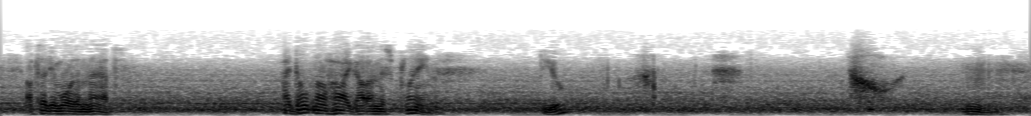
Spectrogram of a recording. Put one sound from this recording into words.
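A man speaks dramatically through a crackly old radio recording.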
